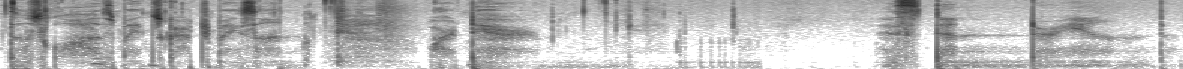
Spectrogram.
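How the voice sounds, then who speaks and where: Whispering woman, slow ASMR reading. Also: low-quality recording. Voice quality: breathy, unvoiced whisper. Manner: slow, gentle, hushed delivery. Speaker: ASMR creator reading a storybook aloud. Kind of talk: whispered ASMR storybook reading and soft casual commentary.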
